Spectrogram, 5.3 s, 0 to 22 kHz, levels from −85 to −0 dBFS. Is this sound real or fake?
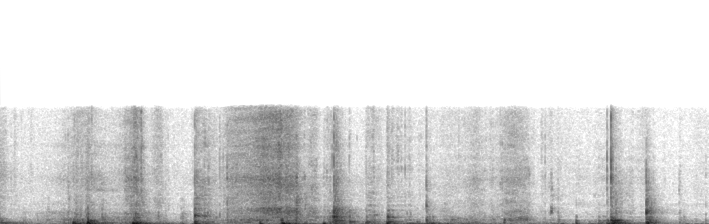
real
